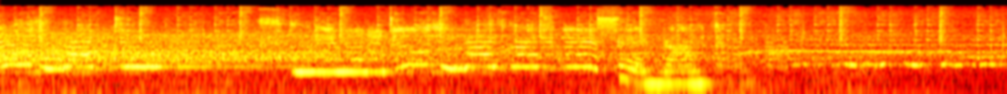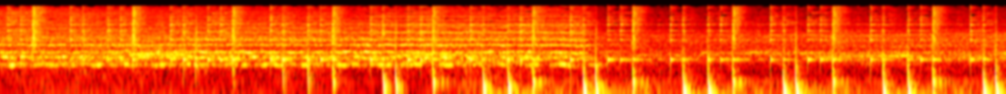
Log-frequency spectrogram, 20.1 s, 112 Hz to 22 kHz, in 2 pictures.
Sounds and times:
Soundtrack music: 0:00.0 - 0:20.1
Video game music: 0:00.0 - 0:20.1.

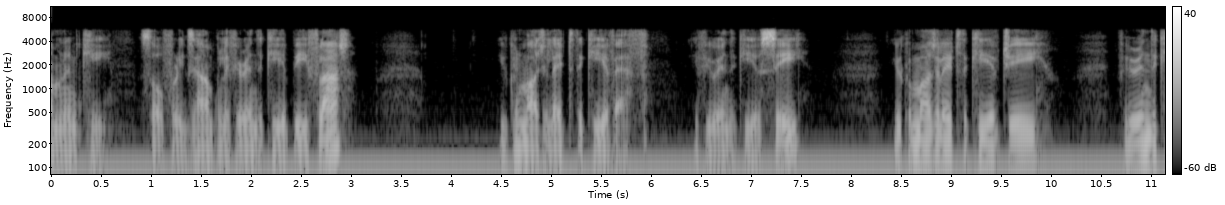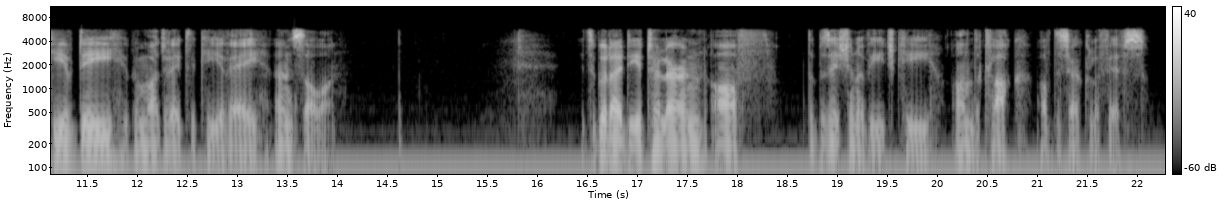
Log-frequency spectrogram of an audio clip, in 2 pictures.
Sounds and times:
Speech: 0:00.0 - 0:03.1, 0:04.5 - 0:07.6, 0:08.4 - 0:10.0, 0:10.7 - 0:14.1, 0:16.4 - 0:22.2.

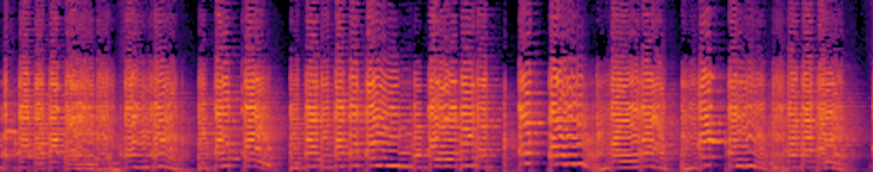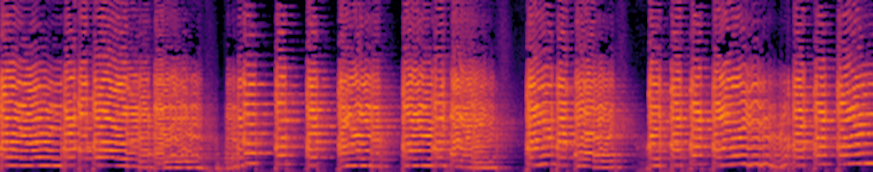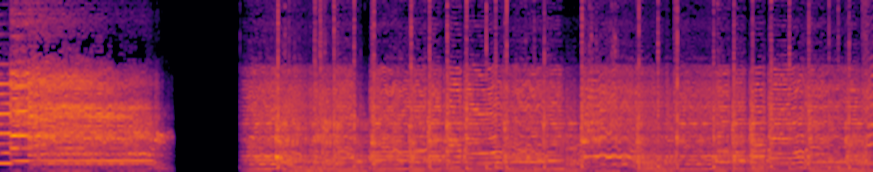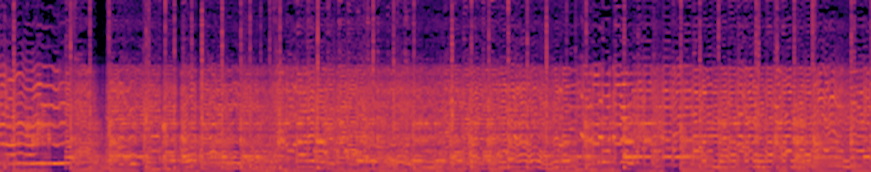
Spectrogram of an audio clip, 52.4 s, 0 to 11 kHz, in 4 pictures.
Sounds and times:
Music: 0:00.0 - 0:28.8, 0:29.8 - 0:52.3.

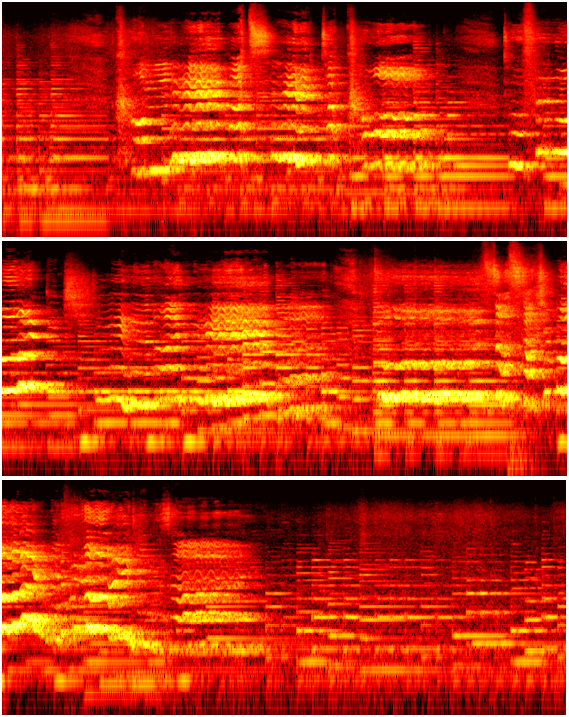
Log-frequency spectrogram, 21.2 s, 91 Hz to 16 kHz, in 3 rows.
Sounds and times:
Opera: 0:00.0 - 0:18.2, 0:18.8 - 0:21.1.

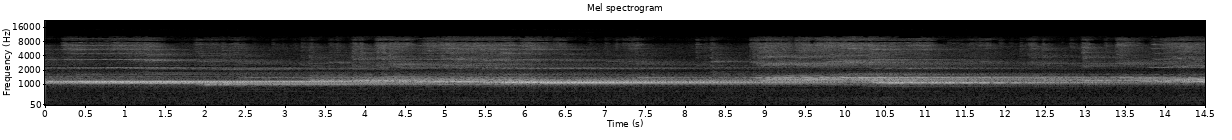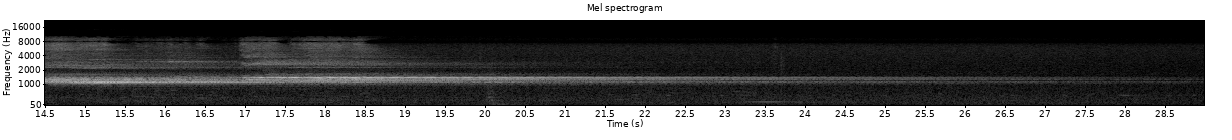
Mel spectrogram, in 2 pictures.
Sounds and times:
Sonar: 0:00.0 - 0:28.9.

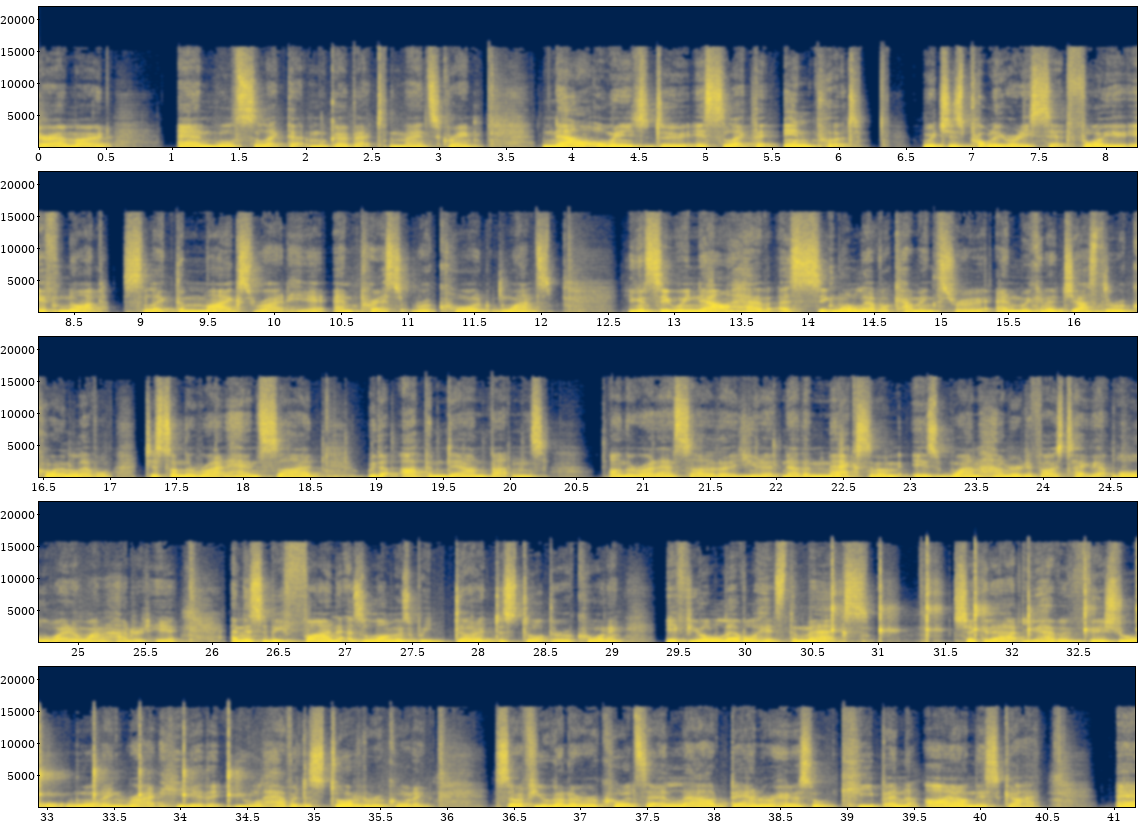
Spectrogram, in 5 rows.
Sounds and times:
Speech: 0:00.0 - 0:31.0, 0:31.6 - 0:41.1.

